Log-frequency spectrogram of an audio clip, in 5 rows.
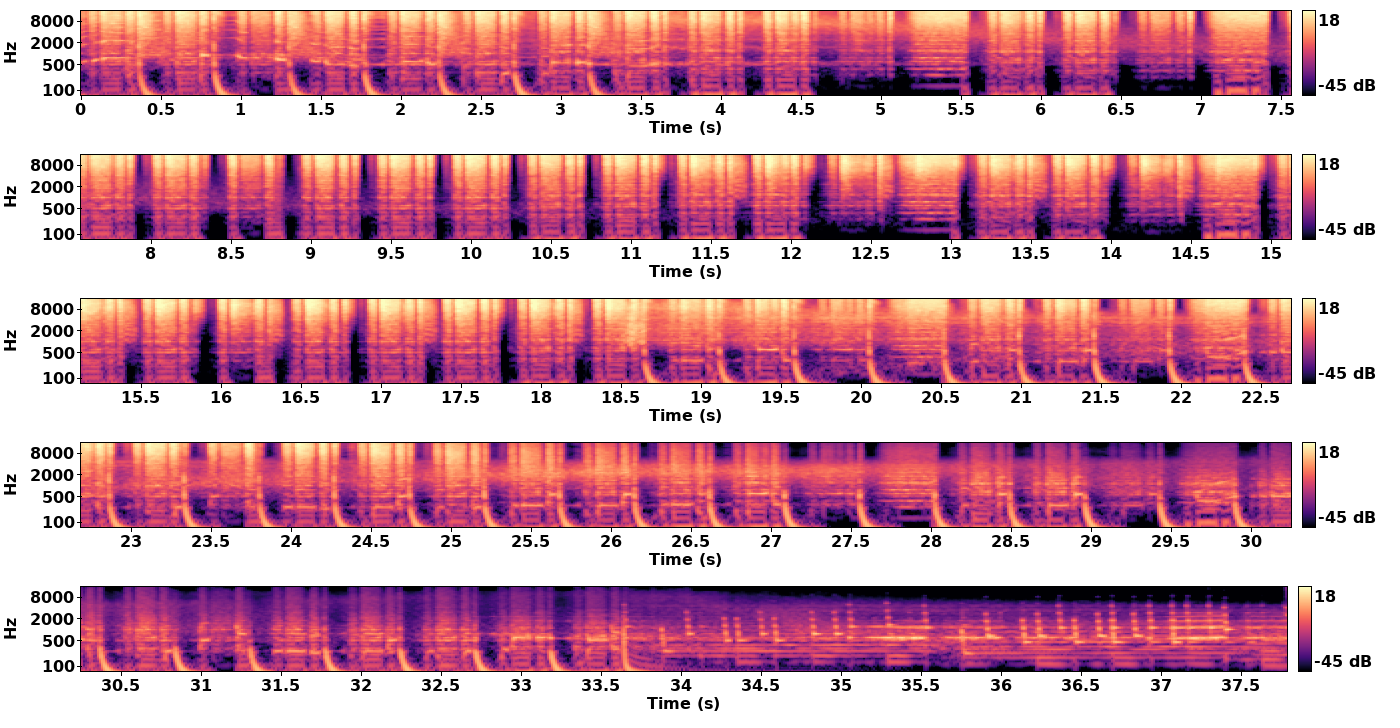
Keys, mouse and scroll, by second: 1.1 KP_1, 2.3 click, 2.7 shift+a, 16.6 scroll down 2, 16.8 shift+a, 19.4 click, 19.6 scroll up 1, 19.9 Tab, 20.4 z, 20.9-21.5 drag, 21.5 b, 23.6 click, 24.3 b, 25.7 e, 30.2 Tab, 30.5 z, 31.0 click, 31.5-34.1 middle drag, 35.9 KP_1, 36.5 shift+middle click, 36.9-37.2 scroll up 1, 37.2 Tab, 37.6 click.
